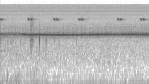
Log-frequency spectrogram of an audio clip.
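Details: Cicadas sing during the mating season in the Caatinga sertão of Bahia: one continuous, even-pitched whine without a break, with short thin chirps about twice a second over a low rumble of background noise.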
